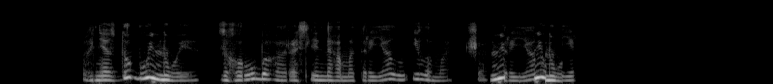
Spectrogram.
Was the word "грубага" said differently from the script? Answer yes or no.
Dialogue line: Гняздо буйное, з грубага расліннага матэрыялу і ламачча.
no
